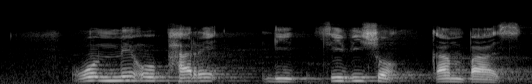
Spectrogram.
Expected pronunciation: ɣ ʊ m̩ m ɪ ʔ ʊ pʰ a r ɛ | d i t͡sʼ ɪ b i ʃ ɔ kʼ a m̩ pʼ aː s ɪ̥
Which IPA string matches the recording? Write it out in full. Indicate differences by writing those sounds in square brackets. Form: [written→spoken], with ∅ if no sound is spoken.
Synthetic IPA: ɣ ʊ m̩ m ɪ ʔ ʊ pʰ a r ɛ | d i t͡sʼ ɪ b i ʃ ɔ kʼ a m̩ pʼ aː s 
